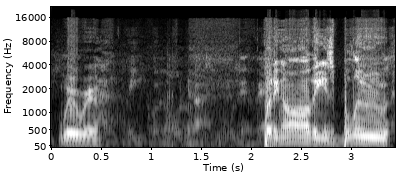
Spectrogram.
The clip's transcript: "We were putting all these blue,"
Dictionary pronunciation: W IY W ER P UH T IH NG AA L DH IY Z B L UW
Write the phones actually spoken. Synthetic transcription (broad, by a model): W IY W ER P UH T IH NG AA L DH IY Z B L UW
